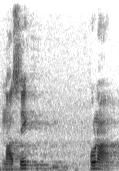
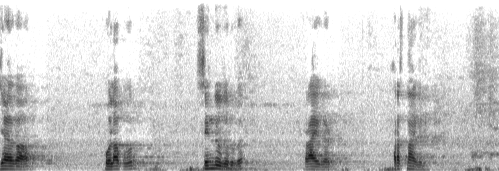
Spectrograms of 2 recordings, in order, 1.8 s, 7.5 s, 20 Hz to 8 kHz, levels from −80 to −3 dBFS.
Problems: constant background noise, background conversations at intervals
